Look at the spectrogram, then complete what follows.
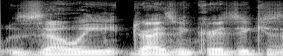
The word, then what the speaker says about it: Zoe: drives me crazy cuz I can never tell which way they're going to pronounce it for the most part it's always Zoe Zoe is always Zoe see I had a friend whose name was Zoe and she named her name was zo and you very much called her zo so I think Z guys you see more Zoe pronounced Zoe than zo sure you're probably right yeah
